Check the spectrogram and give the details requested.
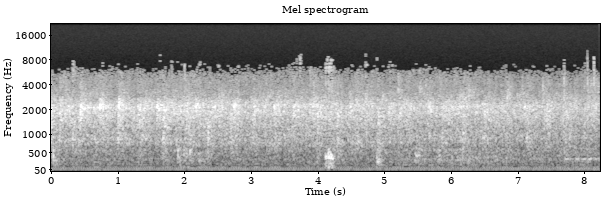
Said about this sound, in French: Mais bon, des applaudissements hein, pour le travail magnifique, mesdames, messieurs.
